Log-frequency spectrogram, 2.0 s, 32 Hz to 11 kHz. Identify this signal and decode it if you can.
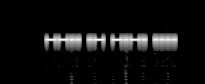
Morse code, heard as a keyed tone, about 37 wpm, 700 Hz. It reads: ZACH
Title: USA Common Names - Max 4 Letters - 40wpm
